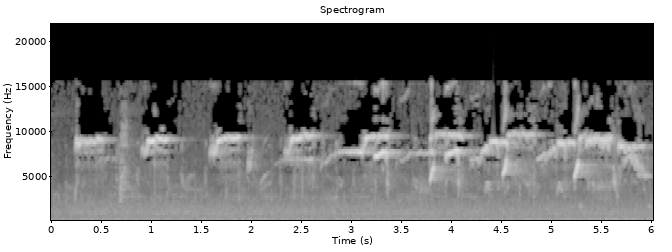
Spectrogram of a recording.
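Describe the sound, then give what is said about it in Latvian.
Birds chirp and tweet repeatedly in short, high bursts over a constant low rumble of city traffic on Earth, the calls fairly clear and steady throughout with no one speaking. “Šitais ir kā skanētu putni, uh, Birds with City noise uz Marsa šitā uz zemes skan.”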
